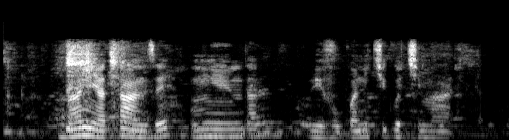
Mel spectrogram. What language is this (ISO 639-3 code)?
kin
